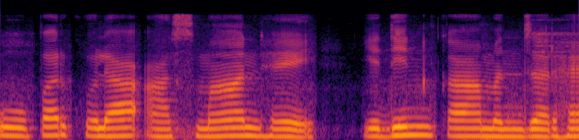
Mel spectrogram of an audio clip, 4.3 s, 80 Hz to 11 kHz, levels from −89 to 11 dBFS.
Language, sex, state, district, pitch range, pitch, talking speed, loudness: Hindi, female, Punjab, Pathankot, 175-190 Hz, 180 Hz, 125 wpm, -16 LUFS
